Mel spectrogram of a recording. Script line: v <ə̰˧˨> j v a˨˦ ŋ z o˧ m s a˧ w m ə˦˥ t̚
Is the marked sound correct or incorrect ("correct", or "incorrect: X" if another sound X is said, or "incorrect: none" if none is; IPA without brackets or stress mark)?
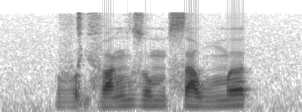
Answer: correct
